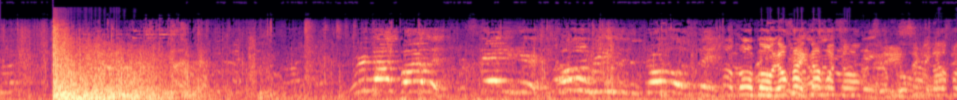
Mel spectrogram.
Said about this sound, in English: when Israeli soldiers abruptly fired concussion grenades into the peaceful crowd. They broke the windshield of the professor's car, but he is okay.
